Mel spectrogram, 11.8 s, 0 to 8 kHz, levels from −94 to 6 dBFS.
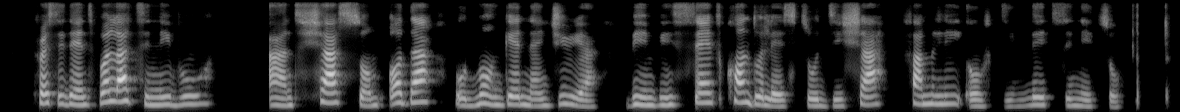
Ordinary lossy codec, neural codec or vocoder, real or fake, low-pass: none; codec, 24 kHz, 1.2 kbps, DualCodec; fake; 7.2 kHz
